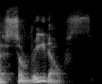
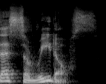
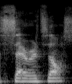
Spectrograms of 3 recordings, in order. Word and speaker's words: Cerritos: so they pronounce it the cerritos so we'll pronounce it the cerritos for all of my american friends and viewers out there who said i pronounced it wrong so it's the uss cerritos um so it's not the ceratosos even though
